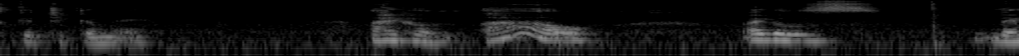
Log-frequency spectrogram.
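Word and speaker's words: Gichigami: what's funny grandma and she just getcha goomy and he goes what is that not how you say it she goes no and that goes well how do you say it she goes it's kachikame i go wow michaels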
